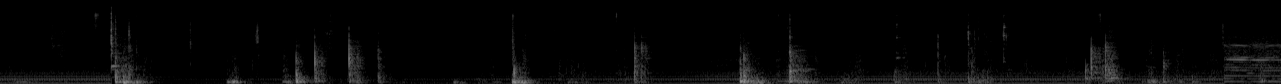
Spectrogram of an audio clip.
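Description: Rotten wooden boat timber and loose nails being broken apart and picked through by hand on a concrete floor: irregular knocks, cracks and small clinks, over a faint steady hum. A louder steady hum starts just before the end.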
